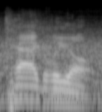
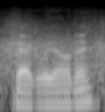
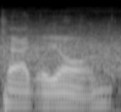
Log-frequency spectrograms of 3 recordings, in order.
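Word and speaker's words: Caglianone: It is Kaggle Leone. Not Kagleone. Yeah, it's it feels like there's an extra N, but it's actually pronounced Kagleion.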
